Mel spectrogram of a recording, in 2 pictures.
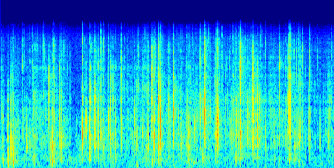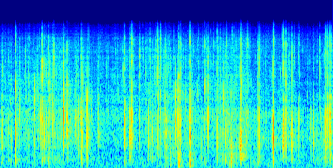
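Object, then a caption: Kraft paper tea bag with plastic window. Fingertips squeeze, fold and crinkle a small, hollow brown kraft-paper tea package with a clear plastic window, filled with loose herbal tea. The result is a steady stream of dry, crackling paper crinkles, with sharp bright snaps scattered over a soft rustling bed throughout.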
